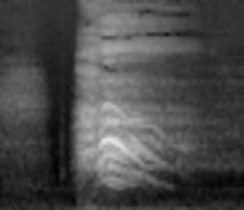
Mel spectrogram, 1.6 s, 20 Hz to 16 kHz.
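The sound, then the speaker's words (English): A single strong breath during a guided breathing workshop swells quickly, carries a faint voiced tone, and then fades away, preceded by a soft hiss. “now when you're breathing in we're going to breathe in like this all like this 5, 6, 7, 8, 9, 10, and you breathe out for 5 seconds.”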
